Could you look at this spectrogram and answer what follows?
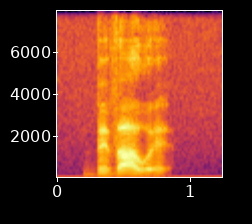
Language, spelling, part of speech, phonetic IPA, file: Polish, bywały, adjective, [bɨˈvawɨ], Pl-bywały.ogg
